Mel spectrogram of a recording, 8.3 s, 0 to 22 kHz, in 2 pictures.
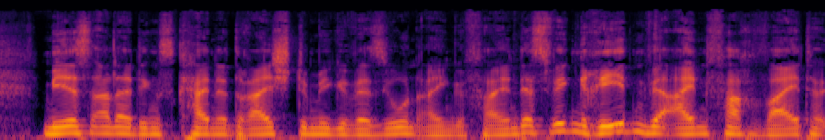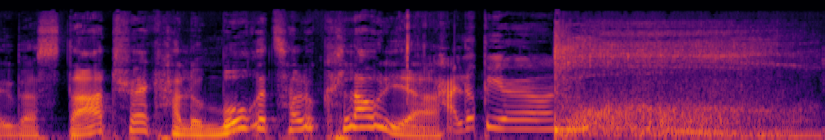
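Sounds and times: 
speech: 0.2s - 7.6s
voice imitating thunder with a rumbling growl: 6.9s - 8.2s.

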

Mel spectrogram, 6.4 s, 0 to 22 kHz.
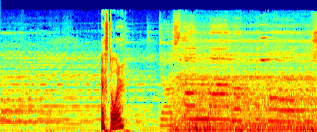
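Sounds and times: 
speech: 2.0s - 2.6s
train pulling into station platform rumbling: 3.2s - 6.3s
train metallic wheel squeals: 3.4s - 6.3s.

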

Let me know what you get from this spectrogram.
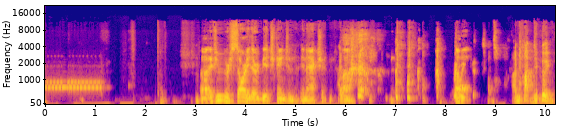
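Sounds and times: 
telephone ringing with an electronic trill: 0.0s - 1.3s
speech: 3.0s - 6.6s, 8.2s - 10.2s
laughter: 5.9s - 10.2s.

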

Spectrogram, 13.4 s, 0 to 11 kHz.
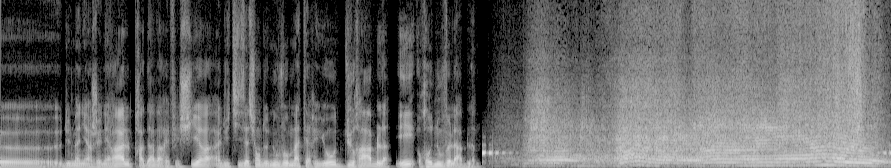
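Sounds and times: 
speech: 1.0s - 7.6s
Ford Fiesta WRC rally car engine revving through gears: 7.4s - 13.3s.

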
